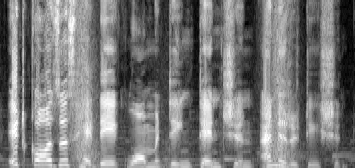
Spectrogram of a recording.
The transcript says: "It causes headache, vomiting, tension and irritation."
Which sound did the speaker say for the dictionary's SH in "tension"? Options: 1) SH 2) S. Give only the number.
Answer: 1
